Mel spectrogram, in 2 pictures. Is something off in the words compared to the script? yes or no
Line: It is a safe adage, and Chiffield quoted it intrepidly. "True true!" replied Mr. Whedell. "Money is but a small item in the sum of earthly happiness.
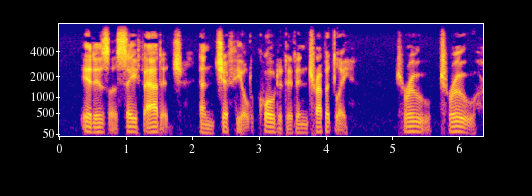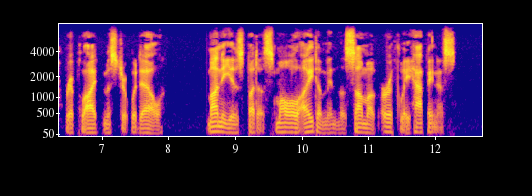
no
